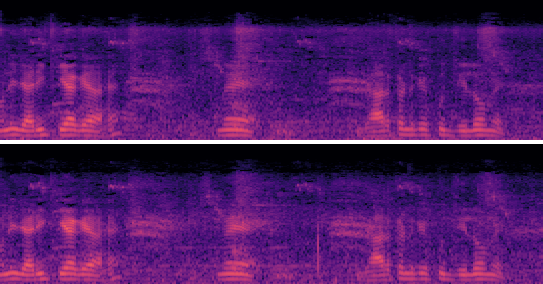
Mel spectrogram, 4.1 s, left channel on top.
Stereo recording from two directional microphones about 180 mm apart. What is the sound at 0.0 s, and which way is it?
Speech, 10° left (ahead or behind).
